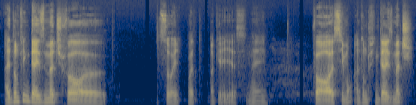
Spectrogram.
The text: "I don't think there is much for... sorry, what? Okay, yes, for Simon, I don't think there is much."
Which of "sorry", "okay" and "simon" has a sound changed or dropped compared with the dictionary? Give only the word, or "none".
simon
